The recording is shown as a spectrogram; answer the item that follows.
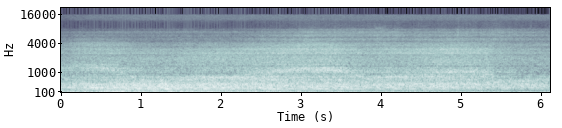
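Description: Steady rumbling noise with a heavy low end, starting abruptly and easing off a little toward the end: a dramatic sound effect from the TV serial's soundtrack.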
